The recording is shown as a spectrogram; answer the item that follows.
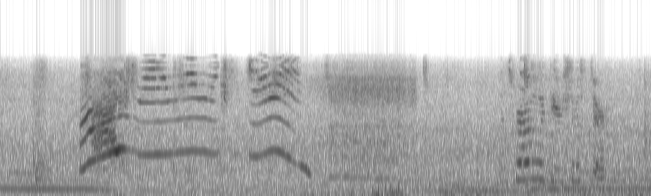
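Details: Agitated domestic cat during an oil anointing indoors gives a run of long, whining meows that slide up and bend down, three in quick succession, then a shorter later cry, with a low hum and human voices around.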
